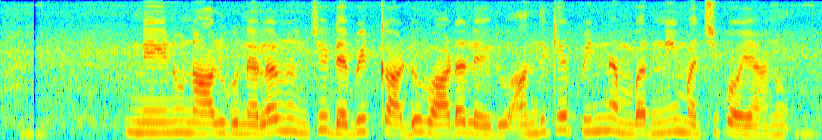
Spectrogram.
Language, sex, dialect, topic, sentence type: Telugu, female, Central/Coastal, banking, statement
